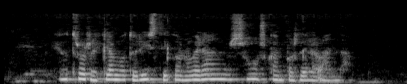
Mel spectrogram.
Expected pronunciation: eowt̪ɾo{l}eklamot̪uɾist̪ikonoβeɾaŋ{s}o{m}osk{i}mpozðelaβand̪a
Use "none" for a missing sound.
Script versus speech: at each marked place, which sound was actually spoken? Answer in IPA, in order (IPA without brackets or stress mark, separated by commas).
r, s, ŋ, a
